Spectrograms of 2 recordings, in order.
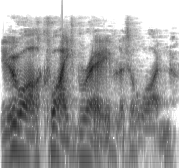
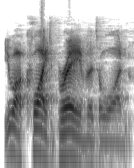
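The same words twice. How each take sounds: First: Very slow, throaty villain voice; Megatron. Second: Slow villain voice, loud start tailing off; a weak attempt at a menacing robot warlord; Megatron. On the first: Acted. Reader retrying the villain's line for the listener, slow and throaty. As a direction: drag it out from deep in the throat. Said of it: "It's like a deep, throaty voice". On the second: Reader as the villain addressing Bee, slow and measured. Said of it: "not a really good Megatron impersonation".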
